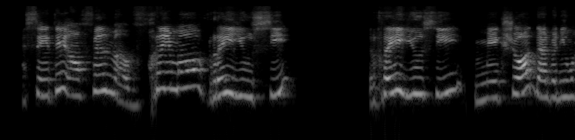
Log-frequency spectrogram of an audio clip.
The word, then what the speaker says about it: réussi: Réussi, make sure that when you have E with an accent aigu, it gives you the A sound.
